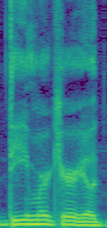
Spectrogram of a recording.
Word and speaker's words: DiMercurio: It's D. So D E Murio. D Mercurio. D Mercurio.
